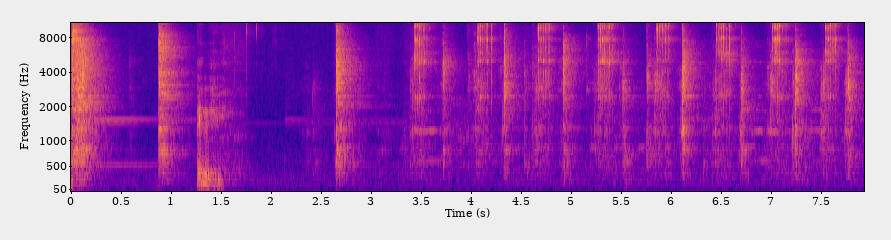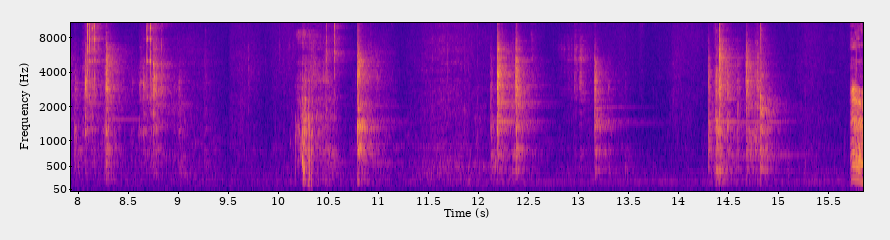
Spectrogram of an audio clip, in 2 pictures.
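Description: Socket ratchet clicking in quick runs as steel bolts on a shop crane's mast and base are run in and tightened, with a few sharp metal knocks between the runs.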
